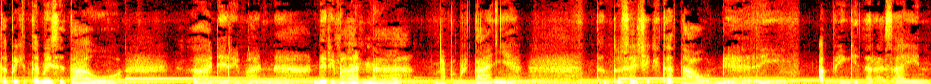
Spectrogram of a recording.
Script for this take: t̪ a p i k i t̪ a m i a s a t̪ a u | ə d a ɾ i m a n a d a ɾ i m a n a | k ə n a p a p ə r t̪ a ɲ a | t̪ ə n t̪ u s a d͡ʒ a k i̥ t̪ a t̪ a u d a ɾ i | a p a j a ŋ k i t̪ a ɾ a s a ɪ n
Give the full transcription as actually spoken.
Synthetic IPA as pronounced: t̪ a p i k i t̪ a b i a s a t̪ a u | ə d a ɾ i m a n a d a ɾ i m a n a | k ə n a p a p ə r t̪ a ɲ a | t̪ ə n t̪ u s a d͡ʒ a k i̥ t̪ a t̪ a u d a ɾ i | a p a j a ŋ k i t̪ a ɾ a s a ɪ n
